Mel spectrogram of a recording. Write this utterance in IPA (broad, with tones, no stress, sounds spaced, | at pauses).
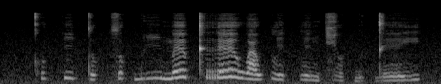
kʰ u˦˥ k̚ ʔ i˥˩ ʔ t o˨˩ k̚ s o˥˩ k̚ b iː˥˩ m ɛː˥˩ p̚ kʰ r ɛː˥˩ w a˦˥ w p l i˨˩ t̚ p l i˨˩ n t͡ɕ ɤː˨˩ k̚ b e˨˩ k̚ d eː˦˥ j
